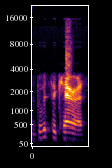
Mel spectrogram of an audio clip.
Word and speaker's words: Boutikaris: No, it's Boutikaris. Yeah, it's a Greek name.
